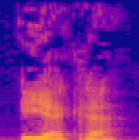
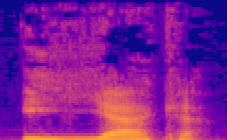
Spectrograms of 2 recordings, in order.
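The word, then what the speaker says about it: إياك: Notice the ya gets a double vowel because of the shadda there. Iyaka. It's not iyaka. Iyaka.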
